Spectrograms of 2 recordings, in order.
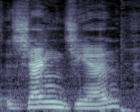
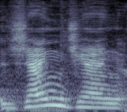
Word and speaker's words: Xiangjian: I believe the X is pronounced as a Z. So it's Xiangjian, and I don't know what these are going to do.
